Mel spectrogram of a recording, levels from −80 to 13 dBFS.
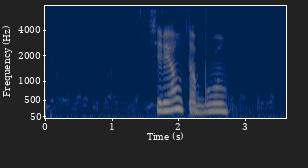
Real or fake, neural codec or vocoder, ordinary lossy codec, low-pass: real; none; Opus, 32 kbps; 7.2 kHz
